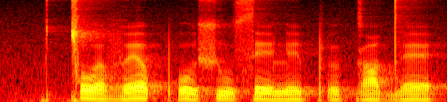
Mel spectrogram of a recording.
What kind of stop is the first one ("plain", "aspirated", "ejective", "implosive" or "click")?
click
